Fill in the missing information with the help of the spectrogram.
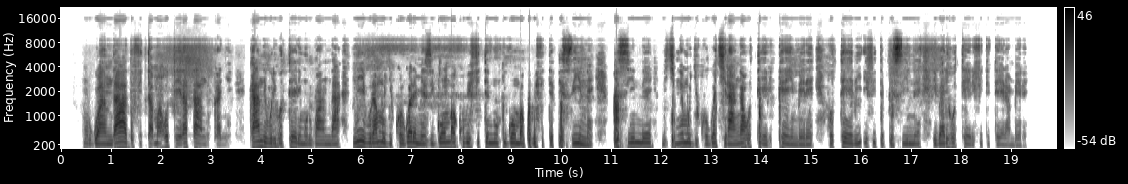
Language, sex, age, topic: Kinyarwanda, male, 18-24, finance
